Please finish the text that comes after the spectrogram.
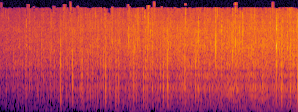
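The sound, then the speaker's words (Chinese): Steady rain patters down in a dense, crackling hiss, with scattered sharper drops ticking through the even wash of sound. No voices are heard. “哎呀，下雨了， 我和你一起撑伞吧。”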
